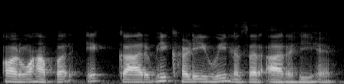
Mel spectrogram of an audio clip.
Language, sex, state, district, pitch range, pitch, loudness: Hindi, male, Jharkhand, Ranchi, 115-125 Hz, 120 Hz, -19 LUFS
